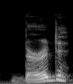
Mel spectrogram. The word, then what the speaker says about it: Brd: All of the tracks on this album have very obscure titles, including this piece, which I believe is pronounced Bird. It's spelled B-R-D.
